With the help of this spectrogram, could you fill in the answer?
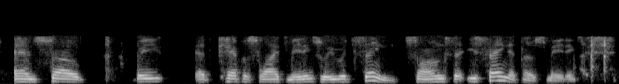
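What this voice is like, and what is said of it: Slightly hoarse, laryngitic voice. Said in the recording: “forgive my voice, I've got a little laryngitis developing from a cold”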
